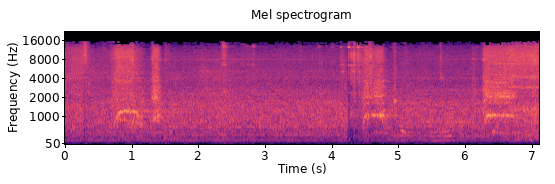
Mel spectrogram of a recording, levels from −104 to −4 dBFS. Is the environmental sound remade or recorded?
remade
